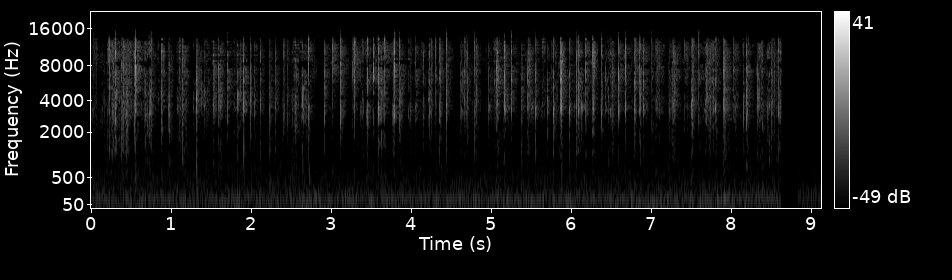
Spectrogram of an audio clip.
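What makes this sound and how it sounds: Long red nails rapidly tap and scratch the woody scales of a large, dry brown pine cone held in both hands. The result is a dense, fast stream of crisp, dry, bright clicks and scrapes with almost no low end and no ring. The sound cuts off abruptly just before the end.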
